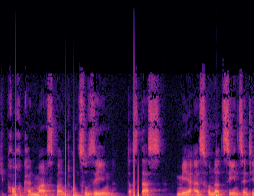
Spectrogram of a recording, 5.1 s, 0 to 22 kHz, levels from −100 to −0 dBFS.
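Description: Loud pops hit at 0.31–0.34, 1.31–1.50 (a double), 2.68–2.79 (another double) and 4.33–4.36 s. They sit roughly 20 dB over the speech and are likely voltage glitches.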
